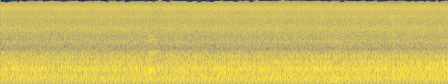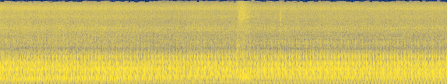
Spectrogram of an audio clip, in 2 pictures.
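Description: Steady high spin hum with a fast, even drum rhythm and no banging or heavy rattle; the spin sounds smooth and balanced.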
